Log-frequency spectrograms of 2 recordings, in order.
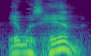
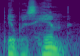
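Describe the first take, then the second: First: Higher and louder, panicked cry; blurting it out in shock; a jolt of fear, voice jumping up; terrified realization. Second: Said in the usual way. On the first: Acted. Terror in the mirror.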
